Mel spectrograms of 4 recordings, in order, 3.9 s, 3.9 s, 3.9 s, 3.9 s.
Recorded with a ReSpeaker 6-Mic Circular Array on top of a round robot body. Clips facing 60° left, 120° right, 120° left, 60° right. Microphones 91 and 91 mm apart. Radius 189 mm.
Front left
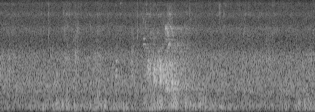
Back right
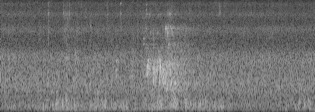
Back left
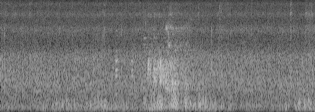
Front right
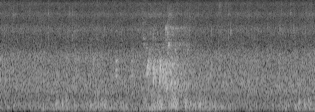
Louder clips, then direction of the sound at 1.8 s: Back right 1 dB, back left 1 dB; 70° right.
